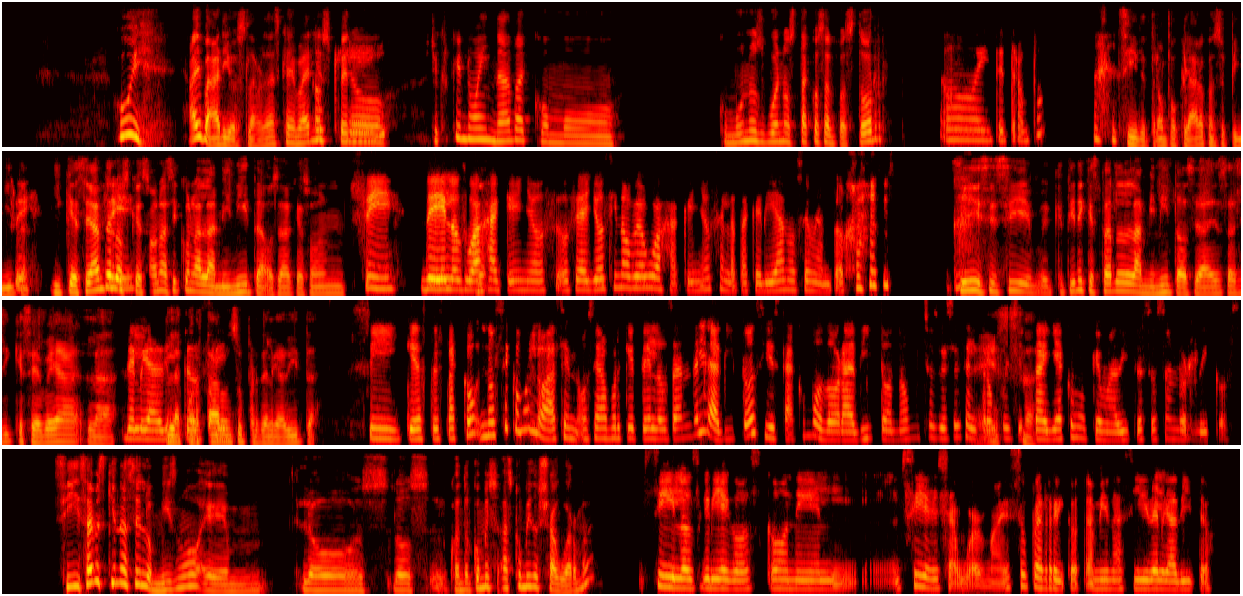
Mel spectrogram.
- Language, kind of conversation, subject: Spanish, unstructured, ¿Qué papel juega la comida en la identidad cultural?
- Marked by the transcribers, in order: chuckle; chuckle; tapping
